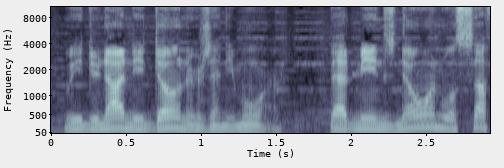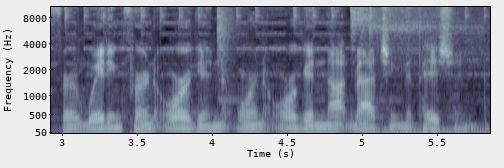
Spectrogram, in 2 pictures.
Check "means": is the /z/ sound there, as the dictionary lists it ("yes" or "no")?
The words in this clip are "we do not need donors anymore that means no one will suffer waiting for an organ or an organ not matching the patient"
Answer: yes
